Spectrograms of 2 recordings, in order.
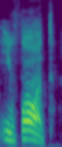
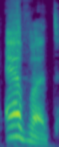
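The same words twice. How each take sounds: First: The word is said in a learner-style way. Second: The word is said in the standard way. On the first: The speaker calls it wrong. "bukan effort" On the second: The speaker calls it right. "tapi effort"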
